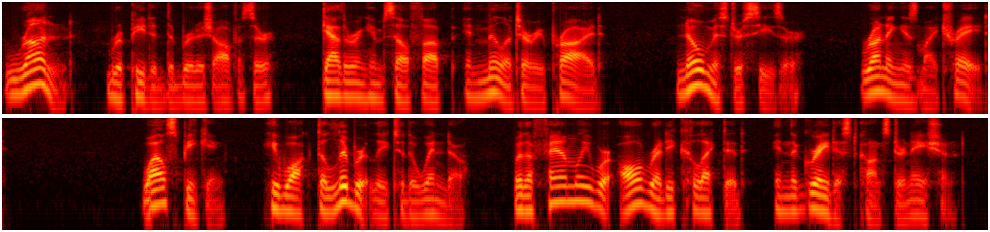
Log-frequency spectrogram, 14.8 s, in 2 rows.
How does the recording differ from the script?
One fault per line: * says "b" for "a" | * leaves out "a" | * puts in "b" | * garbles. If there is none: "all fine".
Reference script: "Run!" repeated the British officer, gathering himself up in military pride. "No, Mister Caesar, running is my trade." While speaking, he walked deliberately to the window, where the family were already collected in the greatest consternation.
all fine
